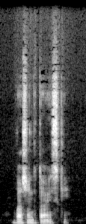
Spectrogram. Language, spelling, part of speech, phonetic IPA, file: Polish, waszyngtoński, adjective, [ˌvaʃɨ̃ŋkˈtɔ̃j̃sʲci], LL-Q809 (pol)-waszyngtoński.wav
